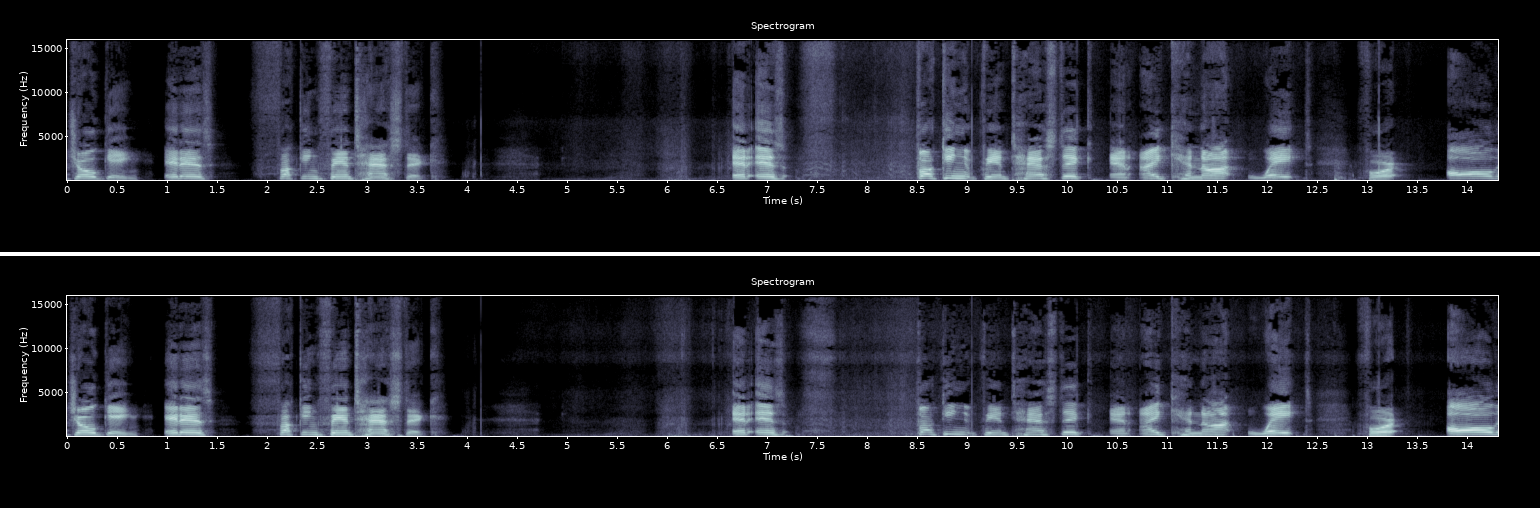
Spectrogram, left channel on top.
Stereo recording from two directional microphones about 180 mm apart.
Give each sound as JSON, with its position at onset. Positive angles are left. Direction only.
{"t": 0.0, "sound": "speech", "side_deg": -20}
{"t": 5.9, "sound": "a sound", "side_deg": -35}
{"t": 6.6, "sound": "speech", "side_deg": -5}
{"t": 7.5, "sound": "zipper", "side_deg": -10}
{"t": 8.5, "sound": "speech", "side_deg": 10}
{"t": 8.7, "sound": "speech", "side_deg": 25}
{"t": 9.1, "sound": "speech", "side_deg": 10}
{"t": 10.5, "sound": "speech", "side_deg": 0}
{"t": 11.8, "sound": "speech", "side_deg": -35}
